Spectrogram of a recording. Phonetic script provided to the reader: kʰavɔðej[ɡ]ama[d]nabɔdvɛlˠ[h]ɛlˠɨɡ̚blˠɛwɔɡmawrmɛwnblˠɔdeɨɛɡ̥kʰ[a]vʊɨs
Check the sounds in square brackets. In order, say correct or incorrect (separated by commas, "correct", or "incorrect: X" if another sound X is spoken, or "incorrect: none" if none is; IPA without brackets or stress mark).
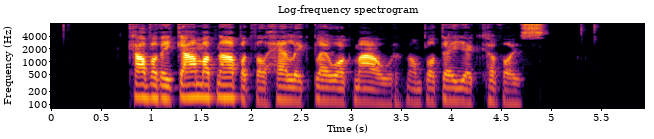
correct, correct, correct, incorrect: ə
